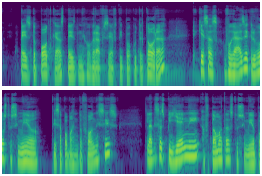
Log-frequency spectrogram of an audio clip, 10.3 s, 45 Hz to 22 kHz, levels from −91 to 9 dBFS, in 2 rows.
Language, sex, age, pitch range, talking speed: Greek, male, 30-49, 90-110 Hz, 145 wpm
